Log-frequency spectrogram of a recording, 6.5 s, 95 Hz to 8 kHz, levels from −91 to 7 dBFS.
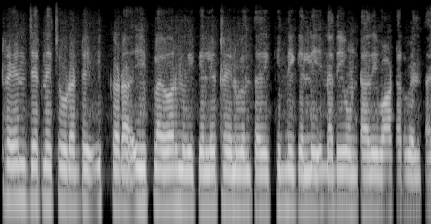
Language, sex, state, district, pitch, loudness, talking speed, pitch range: Telugu, male, Telangana, Karimnagar, 135 Hz, -17 LUFS, 140 wpm, 130-140 Hz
